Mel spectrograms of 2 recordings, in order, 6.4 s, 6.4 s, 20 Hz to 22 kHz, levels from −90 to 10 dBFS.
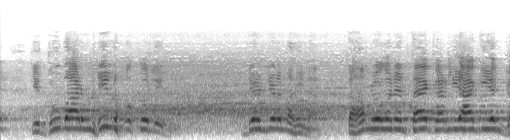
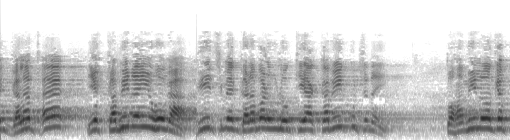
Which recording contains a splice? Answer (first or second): second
